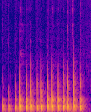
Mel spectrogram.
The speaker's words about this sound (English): This is a dramatic pause. Wait, here, maybe drum roll.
